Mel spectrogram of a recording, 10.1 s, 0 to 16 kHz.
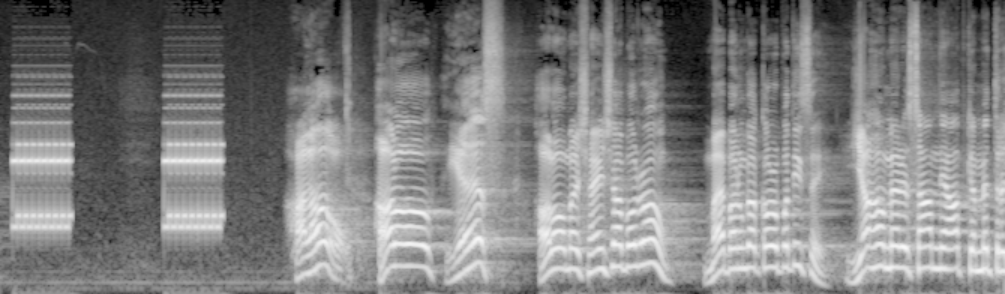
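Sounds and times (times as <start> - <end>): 
telephone ringing on an outgoing call to Singapore: 0.0 - 0.8, 1.6 - 2.3
speech: 3.0 - 10.0.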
